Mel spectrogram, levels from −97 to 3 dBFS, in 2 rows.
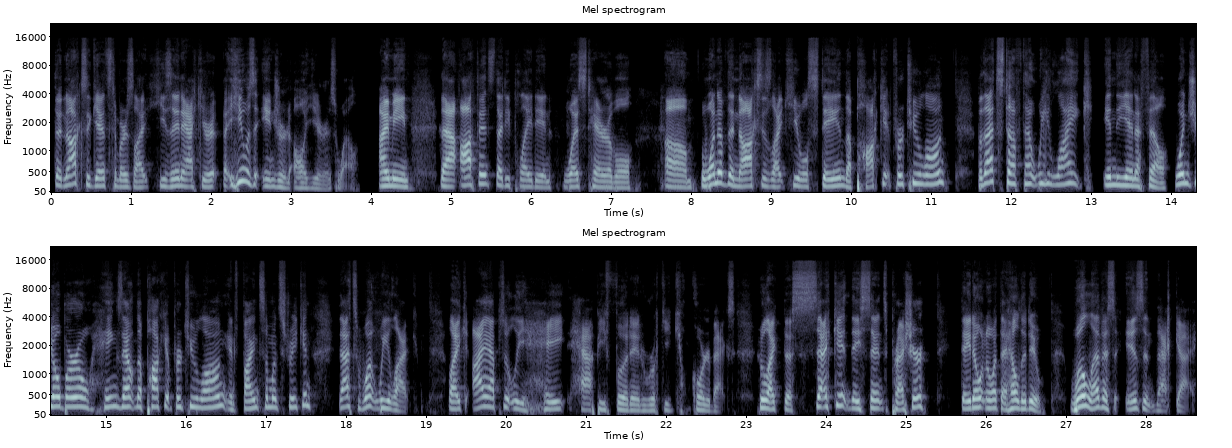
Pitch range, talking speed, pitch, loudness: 155-215 Hz, 205 wpm, 175 Hz, -30 LUFS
